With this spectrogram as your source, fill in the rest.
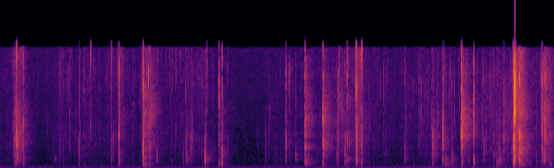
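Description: A tall, narrow clear plastic bag full of loose dried tea is squeezed and crinkled between fingers with long painted nails. The result is a quiet run of sharp, bright, crisp crinkles in irregular bursts, each dying away almost instantly, over a faint steady low hum.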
